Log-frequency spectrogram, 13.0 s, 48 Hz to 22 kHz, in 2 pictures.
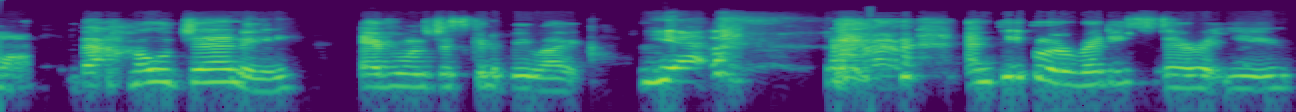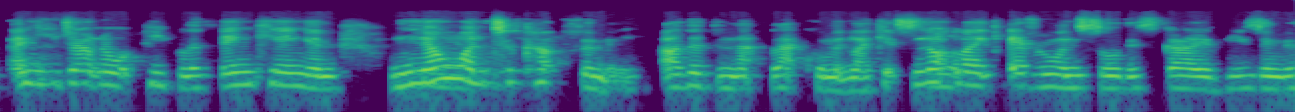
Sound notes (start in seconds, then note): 3.6 laughs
